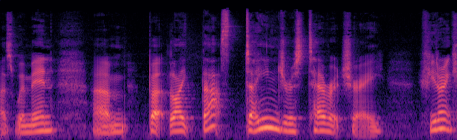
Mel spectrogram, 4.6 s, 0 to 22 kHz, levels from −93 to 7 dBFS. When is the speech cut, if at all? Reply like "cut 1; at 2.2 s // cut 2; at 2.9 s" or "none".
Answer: cut 1; at 1.3 s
